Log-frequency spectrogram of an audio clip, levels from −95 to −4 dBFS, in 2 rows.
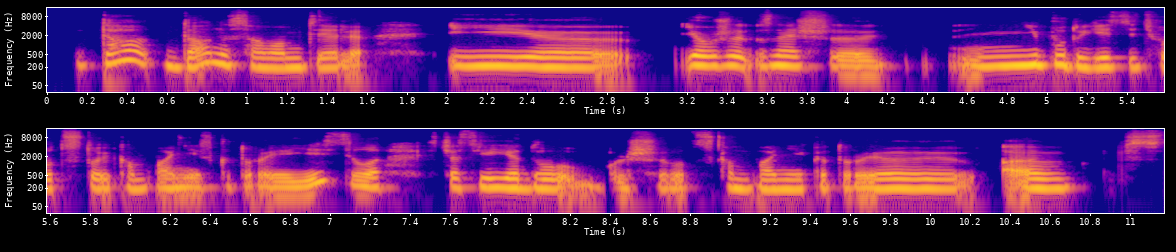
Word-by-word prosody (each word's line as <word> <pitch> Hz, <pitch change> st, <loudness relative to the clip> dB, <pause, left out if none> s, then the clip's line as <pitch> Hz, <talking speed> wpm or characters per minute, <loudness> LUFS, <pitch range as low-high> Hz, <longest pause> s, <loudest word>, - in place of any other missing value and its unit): Да 260 Hz, +6 st, 0 dB
да, 210 Hz, +5 st, 0 dB
на 255 Hz, -, +3 dB
самом 195 Hz, -5 st, 0 dB
деле. 195 Hz, -1 st, -2 dB, 0.4 s
И -, -, -3 dB, 1.1 s
я 230 Hz, 0 st, +5 dB
уже, 220 Hz, -1 st, +2 dB
знаешь, 215 Hz, -2 st, 0 dB
э, 105 Hz, -1 st, 0 dB, 0.3 s
не 225 Hz, +2 st, +4 dB
буду 230 Hz, -3 st, +1 dB
ездить 200 Hz, 0 st, -1 dB
вот 185 Hz, +1 st, -5 dB
с -, -, -6 dB
той 190 Hz, -, -2 dB
компанией, 195 Hz, +2 st, -3 dB
с 210 Hz, -, -14 dB
которой 105 Hz, -, -2 dB
я -, -, 0 dB
ездила. 330 Hz, -10 st, 0 dB, 0.2 s
Сейчас 205 Hz, +1 st, -7 dB
я 205 Hz, -, +3 dB
еду 195 Hz, -1 st, +2 dB
больше 225 Hz, -5 st, -5 dB
вот 205 Hz, -, -5 dB
с -, -, -9 dB
компанией, 185 Hz, -2 st, -1 dB
которая, 190 Hz, +1 st, +1 dB
э, -, -, -14 dB
а 195 Hz, 0 st, +4 dB, 0.3 s
с 410 Hz, -, -5 dB
200 Hz, 170 wpm, -24 LUFS, 190-225 Hz, 1.1 s, я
